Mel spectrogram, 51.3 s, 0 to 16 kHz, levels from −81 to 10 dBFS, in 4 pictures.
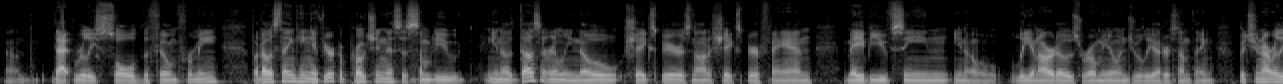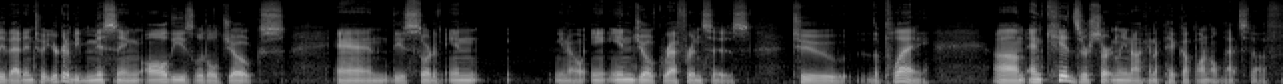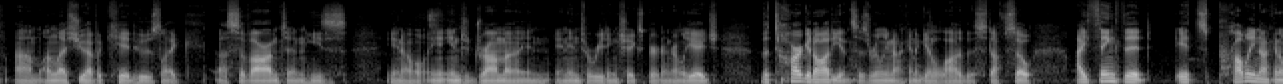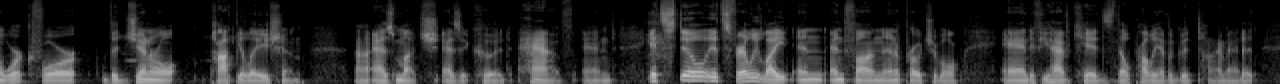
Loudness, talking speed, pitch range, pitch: -26 LUFS, 195 wpm, 90-110 Hz, 95 Hz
